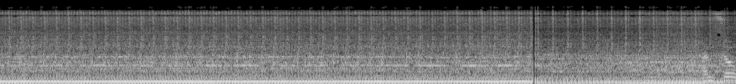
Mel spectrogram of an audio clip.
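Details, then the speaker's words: 1991 VW Mk1 Cabriolet (Etienne Aigner edition) first started after a long time not running, warming up before oil change; cold idle with light quick ticking over the engine note, fading slightly as it warms; noisy hydraulic lifter, alternator belt seemingly slightly loose. "right now uh it seems to be running okay it's got obviously some lift lifting off you can hear that"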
